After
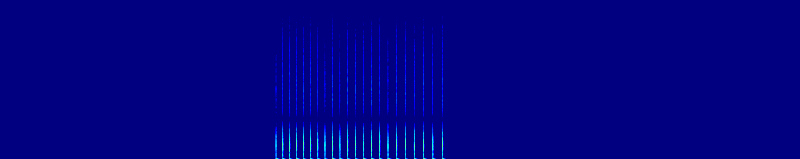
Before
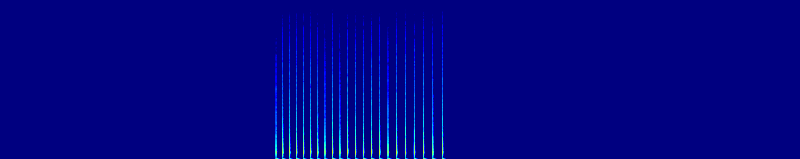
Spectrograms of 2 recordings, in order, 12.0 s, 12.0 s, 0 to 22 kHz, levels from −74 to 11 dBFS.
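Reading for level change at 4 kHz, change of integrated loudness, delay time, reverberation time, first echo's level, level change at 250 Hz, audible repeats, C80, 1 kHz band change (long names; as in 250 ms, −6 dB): −6.5 dB, −8.5 dB, no echo audible, no reverb audible, no echo audible, −4.0 dB, no echo audible, no reverb audible, −16.5 dB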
